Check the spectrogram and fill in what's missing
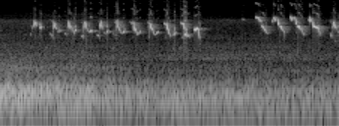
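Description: Canary singing a woodlark-like phrase: a run of about ten rapid, liquid, descending notes, a brief pause, then a second quicker series, all high and clear.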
